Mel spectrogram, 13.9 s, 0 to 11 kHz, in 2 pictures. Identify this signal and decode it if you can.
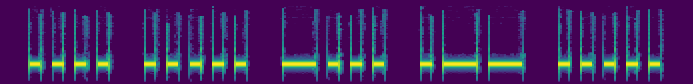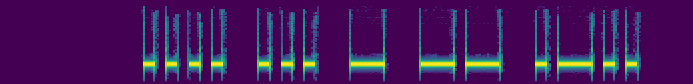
Morse code, heard as a keyed tone, about 10 wpm, 800 Hz. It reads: H5BW5 HSTML
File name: LEZIONI / 8 YJ45 / 8 YJ45 10wpm 2549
